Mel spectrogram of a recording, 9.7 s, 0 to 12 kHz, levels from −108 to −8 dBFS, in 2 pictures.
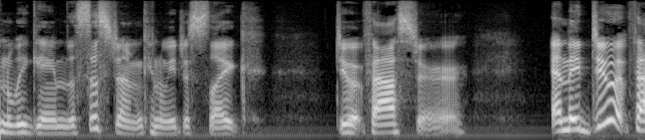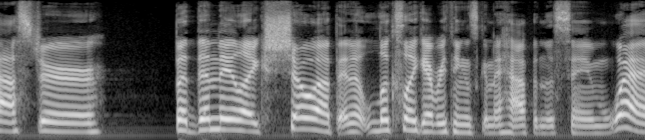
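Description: No technical faults are audible.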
